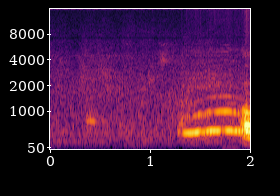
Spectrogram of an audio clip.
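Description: Quiet room hiss through a microphone, then near the end a man's drawn-out "oh" into the microphone, held on one pitch.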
